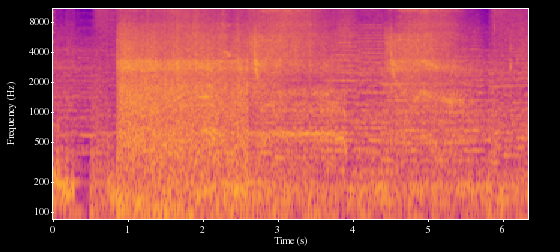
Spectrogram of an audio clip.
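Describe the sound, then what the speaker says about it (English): A grenade blast in a military shooter game, a loud booming explosion that erupts after a brief lull and rumbles on with crashing debris for several seconds. "Граната пошла!"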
